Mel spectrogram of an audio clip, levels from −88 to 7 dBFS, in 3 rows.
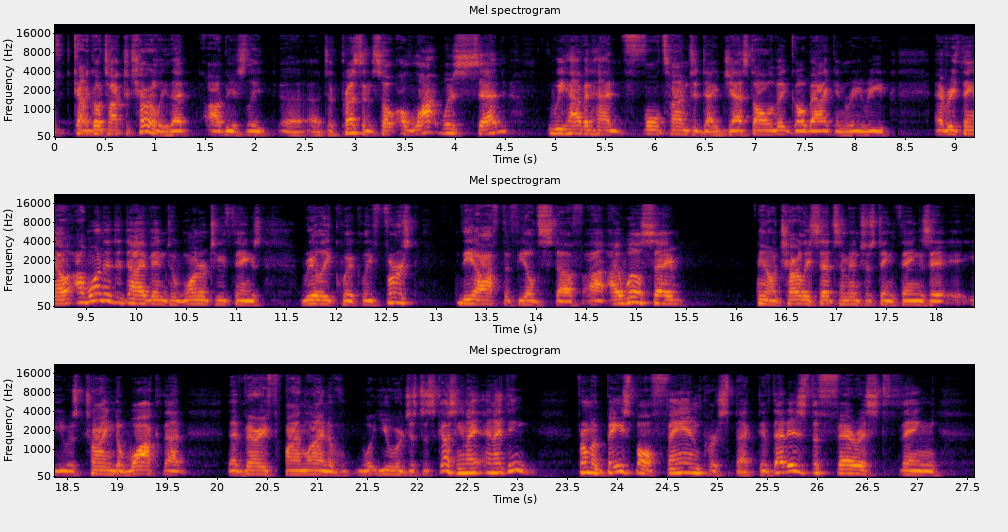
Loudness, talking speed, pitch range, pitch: -22 LUFS, 205 wpm, 125-210 Hz, 145 Hz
